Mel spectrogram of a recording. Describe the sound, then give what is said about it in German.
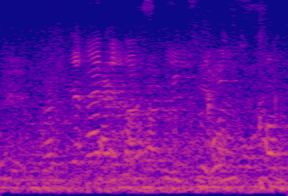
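Steady footsteps crunch and rustle through dry fallen leaves, continuous, with faint voices murmuring in the background. “Schritte, also raschelndes Laub, quietschendes Kind.”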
